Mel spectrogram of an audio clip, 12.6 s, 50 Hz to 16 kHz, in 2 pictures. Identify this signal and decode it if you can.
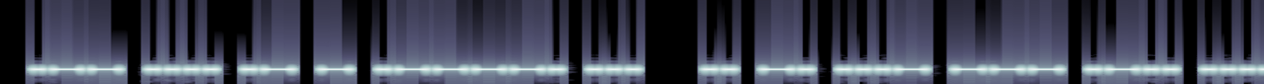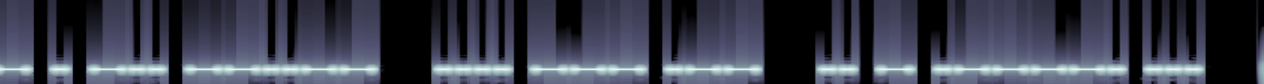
Morse code, heard as a keyed tone, about 25 wpm, 600 Hz. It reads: WHAT'S INVOLVED, HOW IT'S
